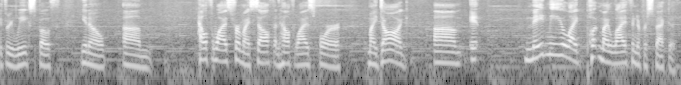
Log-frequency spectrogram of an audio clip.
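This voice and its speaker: A man in his late twenties talking casually to his livestream chat, reflective and rambling with many fillers and restarts. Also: on the high side. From Philippines. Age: 20s. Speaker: streamer.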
